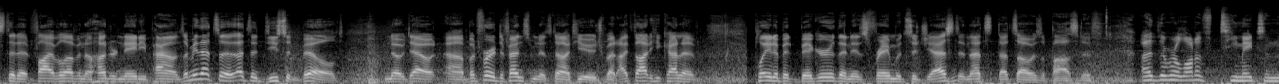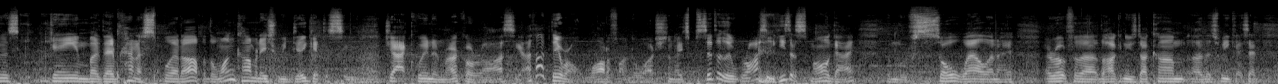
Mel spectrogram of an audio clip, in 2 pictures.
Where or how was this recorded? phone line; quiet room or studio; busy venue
busy venue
